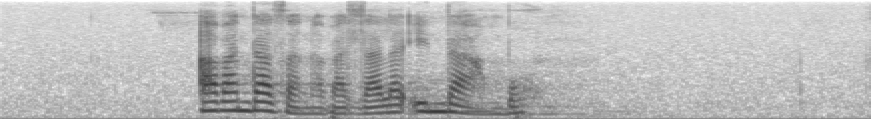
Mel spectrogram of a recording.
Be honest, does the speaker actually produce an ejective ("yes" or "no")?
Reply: yes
